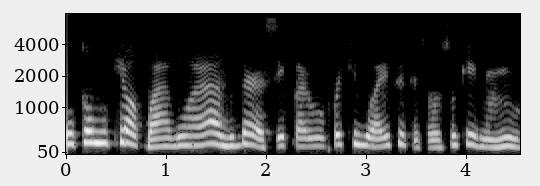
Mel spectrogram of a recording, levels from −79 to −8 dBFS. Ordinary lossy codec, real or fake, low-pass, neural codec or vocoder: none; fake; 7.2 kHz; codec, 16 kHz, 1 kbps, X-Codec, HuBERT features, trained on balanced general audio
